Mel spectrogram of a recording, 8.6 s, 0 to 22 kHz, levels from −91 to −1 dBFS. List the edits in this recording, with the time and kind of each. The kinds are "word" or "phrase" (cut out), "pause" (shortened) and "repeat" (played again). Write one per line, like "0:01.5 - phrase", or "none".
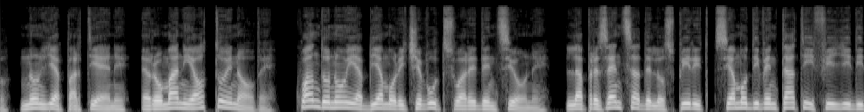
0:02.9 - pause
0:04.4 - word
0:05.6 - word
0:07.1 - word

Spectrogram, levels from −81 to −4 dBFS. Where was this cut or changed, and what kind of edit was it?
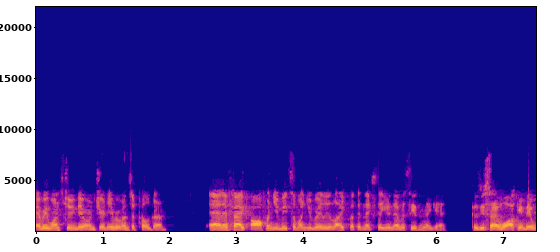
none

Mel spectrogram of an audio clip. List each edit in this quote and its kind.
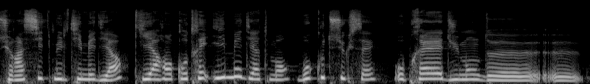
0:01.3 - pause
0:03.9 - pause

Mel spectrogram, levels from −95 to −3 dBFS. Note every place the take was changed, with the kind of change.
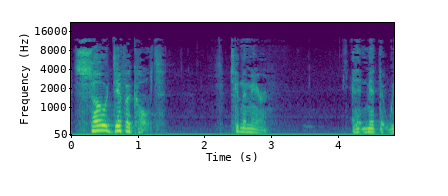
0:02.4 - word

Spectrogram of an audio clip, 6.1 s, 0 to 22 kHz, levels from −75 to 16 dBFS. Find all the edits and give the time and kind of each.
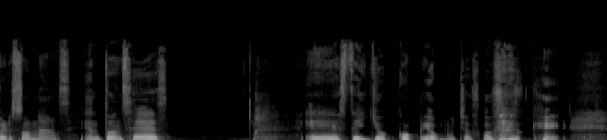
none

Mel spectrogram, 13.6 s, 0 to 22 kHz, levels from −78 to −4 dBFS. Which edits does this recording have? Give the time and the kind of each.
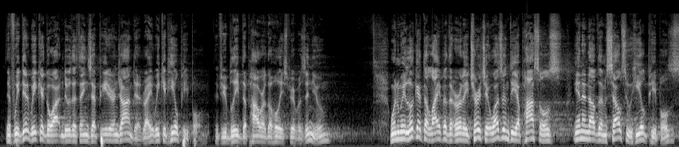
0:04.2 - pause

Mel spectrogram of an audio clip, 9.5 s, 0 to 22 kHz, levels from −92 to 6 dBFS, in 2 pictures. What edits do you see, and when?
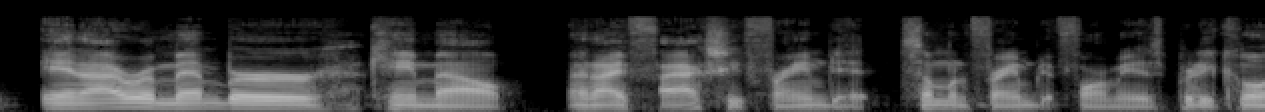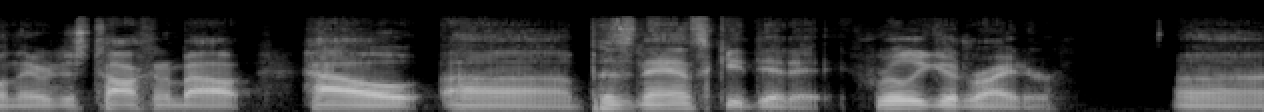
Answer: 0:01.4 - phrase
0:02.0 - pause
0:02.5 - word
0:05.8 - pause

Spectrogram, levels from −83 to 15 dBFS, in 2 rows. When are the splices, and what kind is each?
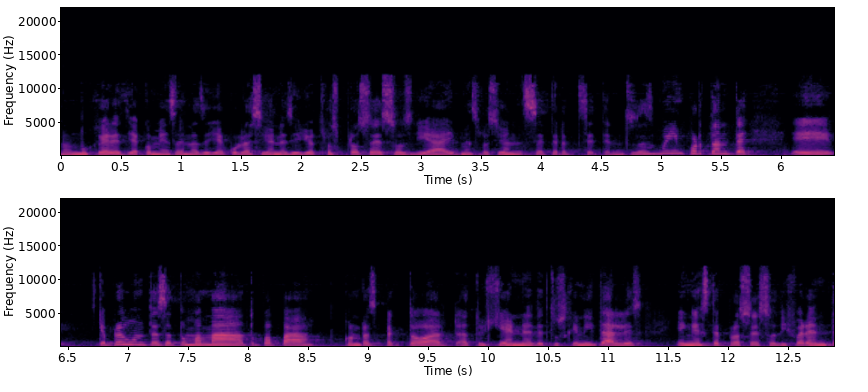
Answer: none

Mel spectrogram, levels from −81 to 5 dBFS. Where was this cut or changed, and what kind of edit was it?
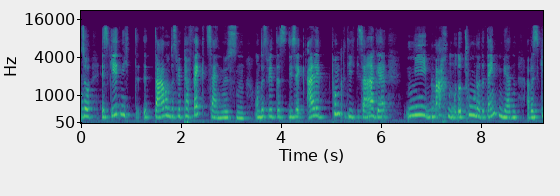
0:05.5 - word
0:07.0 - word

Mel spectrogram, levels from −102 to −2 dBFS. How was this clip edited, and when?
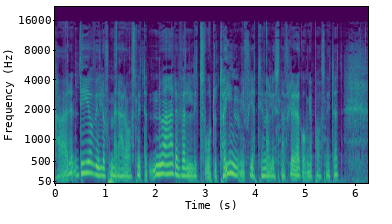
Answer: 0:01.0 - word
0:01.9 - word
0:03.7 - word

